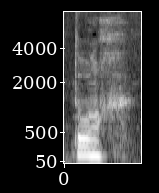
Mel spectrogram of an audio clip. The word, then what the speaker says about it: Dornoch: So it's like a sound. So, Dornoch. It's like my maiden name, it's got a sound in it.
